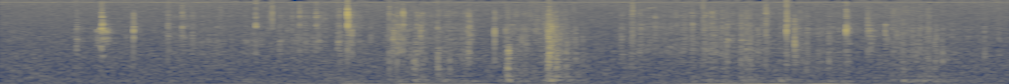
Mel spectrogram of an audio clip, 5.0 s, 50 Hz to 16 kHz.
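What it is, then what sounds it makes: Soap bar being scraped. A utility knife blade scrapes a solid orange oval soap bar held in the hand, shaving off chunky pieces. Quick, irregular crisp scratches and clicks ring out over a low rumble, with brief bright transients at about 200 per minute.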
